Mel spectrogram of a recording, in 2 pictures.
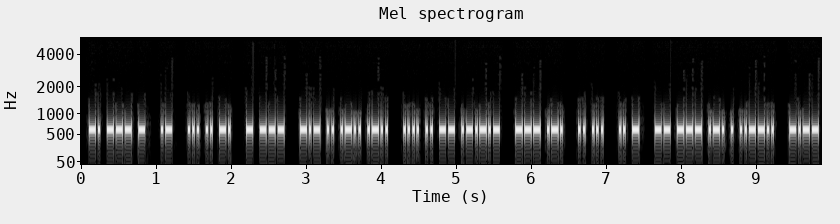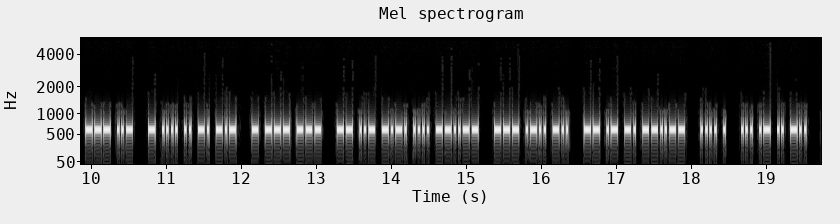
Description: Morse code, heard as a keyed tone, about 40 wpm, 600 Hz. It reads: NOT A SIN TO KILL HIM. OR IS IT MORE? YOU THINK TOO MUCH, OLD MAN, HE SAID
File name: the old man and the sea 2 40wpm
